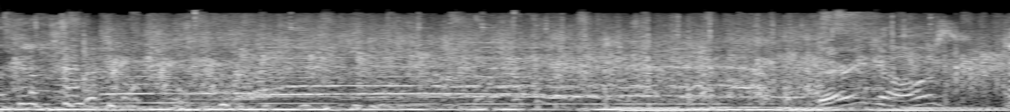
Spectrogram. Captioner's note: applause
